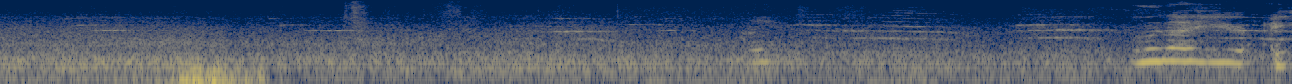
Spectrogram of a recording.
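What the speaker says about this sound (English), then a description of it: "Oh my god, I hear them meowing." Two cats meow intermittently in a room, a short thin meow and a louder drawn-out cry near the end, mixed in with people talking.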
